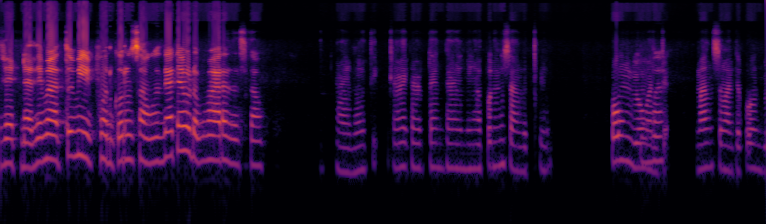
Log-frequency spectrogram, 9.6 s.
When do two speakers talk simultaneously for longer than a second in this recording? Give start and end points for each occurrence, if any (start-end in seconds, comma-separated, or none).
none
